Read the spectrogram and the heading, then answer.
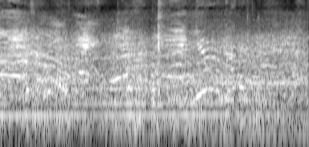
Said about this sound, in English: And you can hear the helicopters there, a little bit of the gas here.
